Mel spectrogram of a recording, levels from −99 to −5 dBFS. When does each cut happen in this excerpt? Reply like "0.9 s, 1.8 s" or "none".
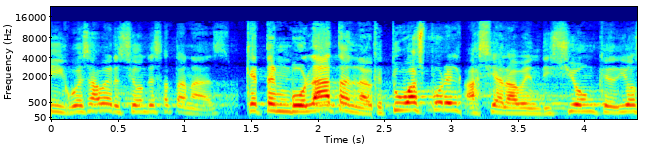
1.4 s, 2.4 s, 3.1 s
